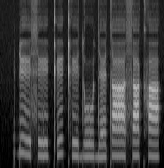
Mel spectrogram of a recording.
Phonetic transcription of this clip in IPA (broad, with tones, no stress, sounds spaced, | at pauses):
ɗ eː˦˨ s eː˨ kʼ e˦ kʰ e˨ d oː˨ d ɛ˨ t aː˦ s a˦ kʰ a˦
